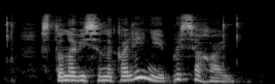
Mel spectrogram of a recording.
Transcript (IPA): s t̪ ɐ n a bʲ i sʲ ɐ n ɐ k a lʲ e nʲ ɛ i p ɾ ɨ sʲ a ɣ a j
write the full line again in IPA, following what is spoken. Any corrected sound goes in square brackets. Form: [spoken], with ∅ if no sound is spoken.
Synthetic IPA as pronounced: s t̪ ɐ n a [vʲ] i sʲ ɐ n ɐ k a lʲ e nʲ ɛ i p ɾ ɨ sʲ a ɣ a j

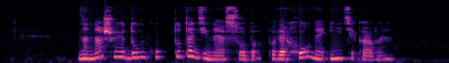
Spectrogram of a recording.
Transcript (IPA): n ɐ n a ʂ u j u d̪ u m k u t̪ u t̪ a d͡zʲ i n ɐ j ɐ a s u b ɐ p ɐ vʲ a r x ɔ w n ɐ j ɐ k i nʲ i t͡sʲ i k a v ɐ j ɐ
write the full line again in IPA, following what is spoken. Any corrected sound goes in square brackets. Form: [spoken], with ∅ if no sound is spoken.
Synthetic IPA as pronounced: n ɐ n a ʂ u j u d̪ u m k u t̪ u t̪ a d͡zʲ i n ɐ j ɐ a s [ɔ] b ɐ p ɐ vʲ a r x ɔ w n ɐ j ɐ [ʔ] i nʲ [ɛ] t͡sʲ i k a v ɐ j ɐ

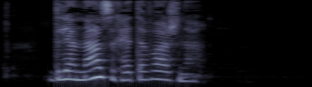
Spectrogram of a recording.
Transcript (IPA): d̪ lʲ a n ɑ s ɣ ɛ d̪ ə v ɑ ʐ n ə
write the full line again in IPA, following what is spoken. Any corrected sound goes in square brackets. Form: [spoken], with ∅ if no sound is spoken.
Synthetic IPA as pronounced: d̪ lʲ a n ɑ s ɣ ɛ [t̪] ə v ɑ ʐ n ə

